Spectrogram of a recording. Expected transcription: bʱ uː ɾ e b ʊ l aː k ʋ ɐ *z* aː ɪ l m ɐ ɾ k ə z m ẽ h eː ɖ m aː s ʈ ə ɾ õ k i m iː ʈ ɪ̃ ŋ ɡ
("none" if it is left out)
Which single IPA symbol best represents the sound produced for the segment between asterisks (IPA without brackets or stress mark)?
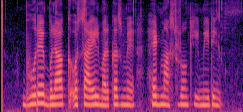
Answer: s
